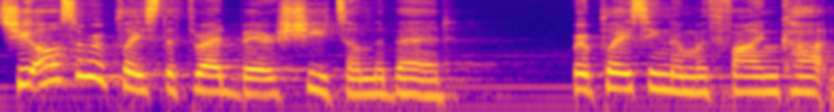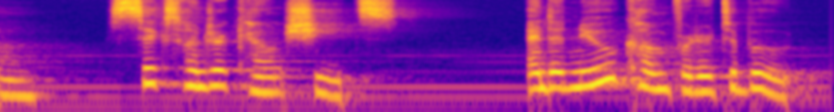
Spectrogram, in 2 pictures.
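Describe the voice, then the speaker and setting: Measured female story narrator over music. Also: mid-range voice, animated, a little mellow. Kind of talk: scripted dramatic narration.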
